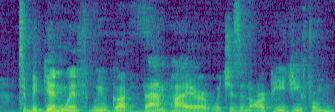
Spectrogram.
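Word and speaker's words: Vampyr: I feel like you should be saying it Vampire. Vampire. Yeah, because it's spelled with a Y, so we should be saying Vampire.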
